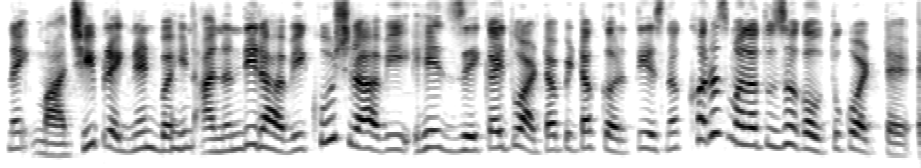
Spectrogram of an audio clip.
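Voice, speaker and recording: A calm, thoughtful young husband who talks things through gently, as a woman narrator reads him. The voice stays fairly high and even. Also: normal speed, close to an everyday voice. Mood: earnest. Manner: gentle, reasoning.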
